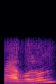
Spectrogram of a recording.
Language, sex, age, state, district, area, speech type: Bengali, male, 18-30, West Bengal, South 24 Parganas, urban, conversation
